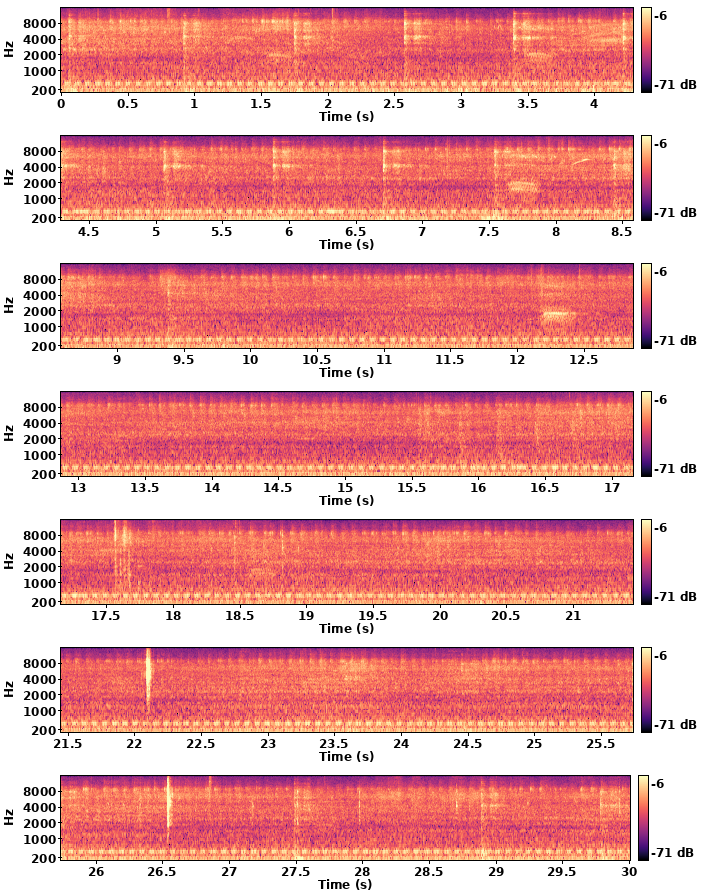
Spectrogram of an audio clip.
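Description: A steady engine hum with a few even low tones, over small clicks and scrapes of hands stripping the sheath of an ADSS fibre optic cable. Two sharp clicks stand out, about two-thirds of the way in and again some four seconds later.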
